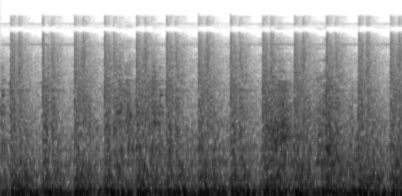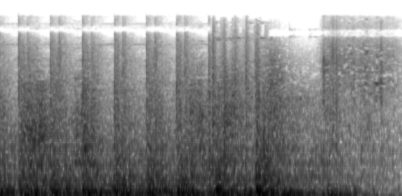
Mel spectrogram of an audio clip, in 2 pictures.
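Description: Rockets and heavy guns boom in rapid bursts.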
